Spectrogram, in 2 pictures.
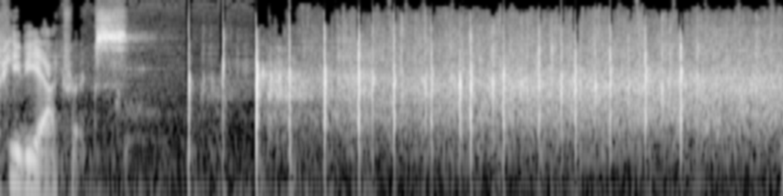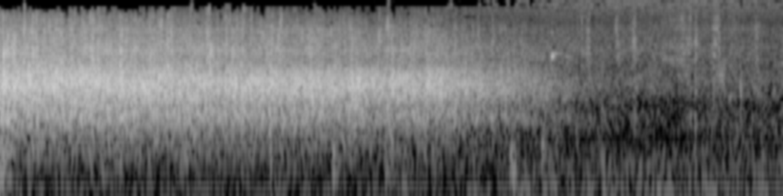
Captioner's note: applause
